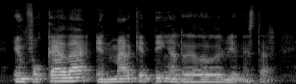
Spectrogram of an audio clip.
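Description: With audible room echo, a man of medium pitch speaks fairly quickly and with ordinary pitch variation. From Mexico City. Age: 40s. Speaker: entrepreneur and podcaster. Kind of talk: interview conversation.

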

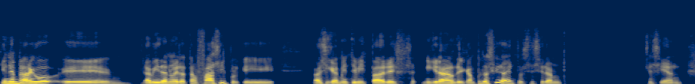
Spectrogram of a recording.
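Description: At a fairly slow pace, a man talks with a dry, close sound, no echo, and a quiet background. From Brazil. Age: 60s. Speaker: entrepreneur. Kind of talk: interview.

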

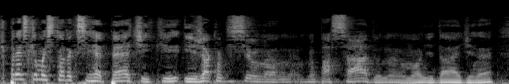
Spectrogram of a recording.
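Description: Over noticeable background noise, the speaker talks at a very fast pace with lively intonation and big swings in loudness. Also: man, medium pitch for a man. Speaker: radio show host and musician. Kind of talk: casual talk show chat. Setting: studio.

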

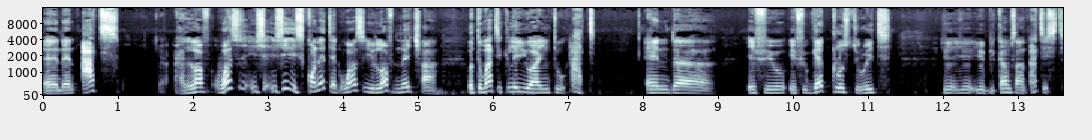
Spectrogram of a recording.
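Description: A man with a Ghanaian accent speaks at a fairly slow pace. His fairly high voice carries lively intonation. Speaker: master drummer and cultural center director. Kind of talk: interview.

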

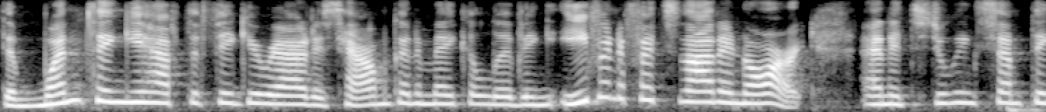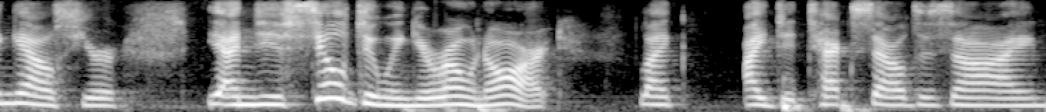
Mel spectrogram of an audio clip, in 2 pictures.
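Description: A woman with a New York accent talks at a moderate pace in a fairly high pitch with ordinary pitch variation. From New York, the Bronx. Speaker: illustrator. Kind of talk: interview.

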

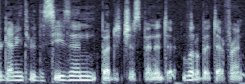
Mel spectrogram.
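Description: Recorded very cleanly with a silent background and a dry, close sound with no echo, a woman with an American accent speaks at a very deep, low pitch with fairly even intonation. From Florida, US. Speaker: college soccer player. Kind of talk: casual interview.

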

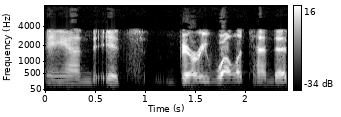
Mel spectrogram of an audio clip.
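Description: This man has an unremarkable speaking voice, medium in pitch for a man, with ordinary pitch variation. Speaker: inventor-community expert, conference speaker. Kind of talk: phone interview, explanatory talk. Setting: phone call.

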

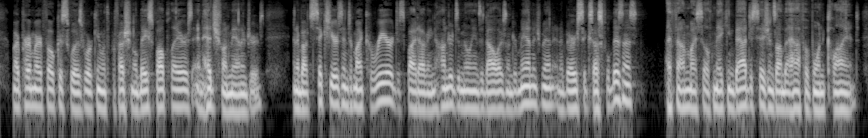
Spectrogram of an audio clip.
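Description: A man with a dark, mellow tone and fairly low pitch talks at a very fast pace with fairly even intonation. The sound is dry and close with no echo, against a quiet background. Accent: American. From Los Angeles, California. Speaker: prison consultant and author. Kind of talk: interview.

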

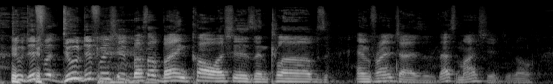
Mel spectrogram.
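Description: Noticeable noise sits behind the voice. The talking is fairly quick. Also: man, medium pitch for a man. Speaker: podcast host. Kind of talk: casual chat. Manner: animated.

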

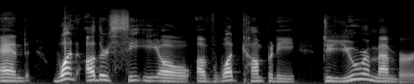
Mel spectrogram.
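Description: In a very clean recording with a silent background, a man has an unremarkable speaking voice, a fairly high pitch and ordinary pitch variation. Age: 40s. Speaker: podcast host. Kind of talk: casual chat.

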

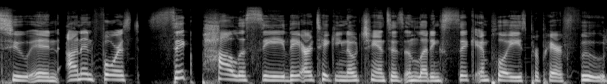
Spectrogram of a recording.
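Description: In a very clean recording with a silent background and a dry, close sound with no echo, a woman with a medium pitch uses an ordinary speaking voice with ordinary pitch variation. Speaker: radio host. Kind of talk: radio DJ patter, reading texts and news. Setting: radio studio. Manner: chatty, upbeat.

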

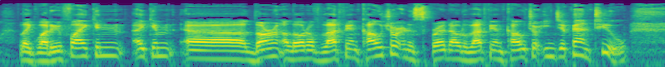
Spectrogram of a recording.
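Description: A man's fairly high voice at a moderate pace, with ordinary pitch variation and hardly any pauses. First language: Japanese. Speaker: musician. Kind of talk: casual interview. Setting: online call.

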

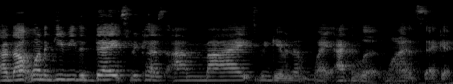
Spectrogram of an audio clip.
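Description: Through noticeable background noise, a woman with a fairly high pitch and an animated tone speaks with ordinary pitch variation. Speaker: podcast co-host and education leadership trainer. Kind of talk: casual chat.

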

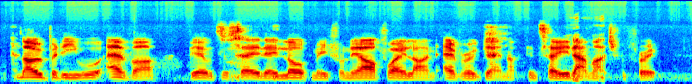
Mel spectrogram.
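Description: With a southern English accent, a man talks at a fast pace in a fairly bright tone, his fairly low pitch showing little movement.

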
